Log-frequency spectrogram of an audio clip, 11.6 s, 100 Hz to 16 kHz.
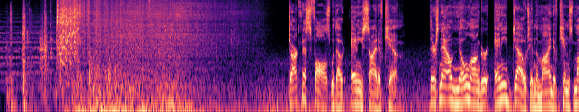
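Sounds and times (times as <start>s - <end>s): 
car engine starting, revving and pulling away from a family home: 1.0s - 5.4s
speech: 5.8s - 11.5s.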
